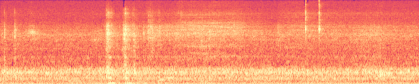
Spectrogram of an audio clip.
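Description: A few faint keystrokes on a computer keyboard, about a second in and again just past three seconds, over a steady low room hum.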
